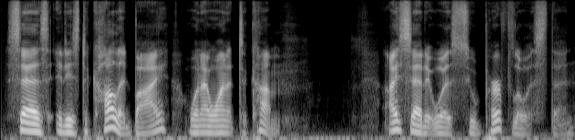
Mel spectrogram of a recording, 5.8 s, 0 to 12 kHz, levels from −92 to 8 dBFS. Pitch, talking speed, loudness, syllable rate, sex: 120 Hz, 200 wpm, -19 LUFS, 4.8 syllables/s, male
